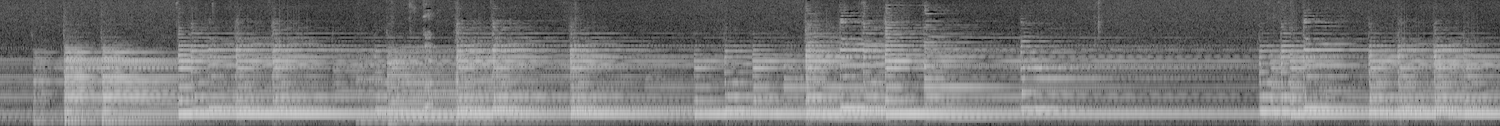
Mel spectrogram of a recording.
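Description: Electronic keyboard with a piano voice playing sustained two-handed chords, a C dominant seven suspended four with B flat in changing voicings, struck about every second or two and left to ring and fade.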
